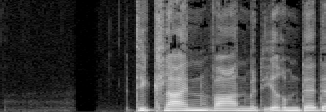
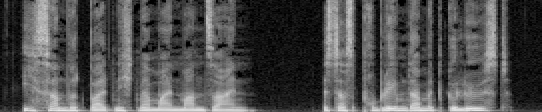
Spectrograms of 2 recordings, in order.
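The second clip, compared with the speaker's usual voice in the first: ordinary delivery, nothing marked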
